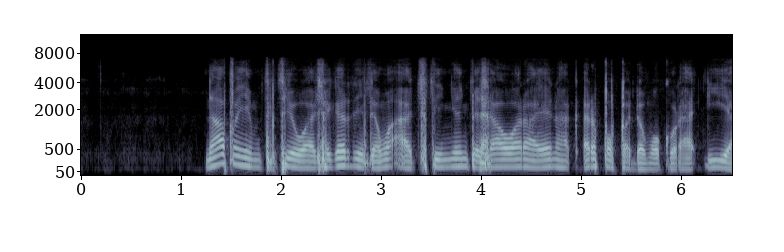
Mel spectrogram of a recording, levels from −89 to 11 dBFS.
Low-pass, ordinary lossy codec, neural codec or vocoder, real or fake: 7.2 kHz; none; codec, 16 kHz, 4.8 kbps, FACodec; fake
